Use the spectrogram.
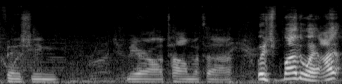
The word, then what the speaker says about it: automata: to try for saying automata right I don't know people are probably split on how to say that uh weirdly in Japanese it's oh otomata weirdly uh you know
